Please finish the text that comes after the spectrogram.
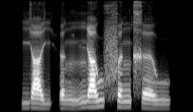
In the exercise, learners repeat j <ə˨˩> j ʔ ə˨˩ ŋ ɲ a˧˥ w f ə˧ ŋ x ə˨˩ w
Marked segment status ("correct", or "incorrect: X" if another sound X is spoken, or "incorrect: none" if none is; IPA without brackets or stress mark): incorrect: a˨˩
